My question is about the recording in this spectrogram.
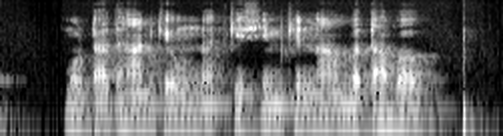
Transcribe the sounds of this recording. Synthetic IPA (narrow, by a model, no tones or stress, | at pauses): moːʈad̪ʱaːnkeʊnːət̪kɪsɪmkenaːmbɐt̪aːbəʋ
